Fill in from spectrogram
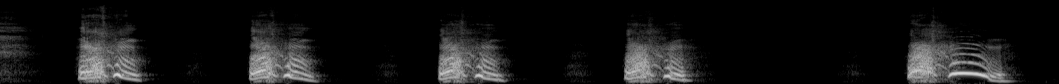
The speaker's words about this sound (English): Hang on a sec. I got to sneeze.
